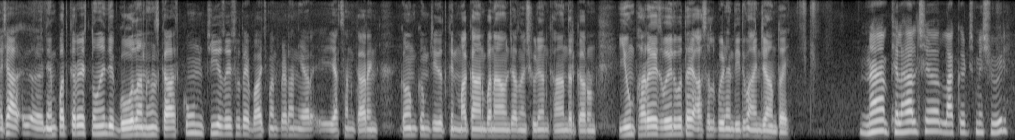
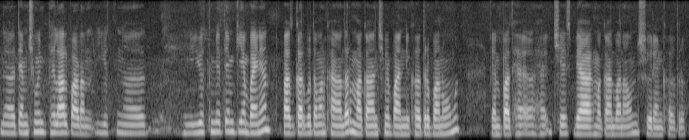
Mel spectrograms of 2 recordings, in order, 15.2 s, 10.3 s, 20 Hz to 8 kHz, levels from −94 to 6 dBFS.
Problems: constant background noise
